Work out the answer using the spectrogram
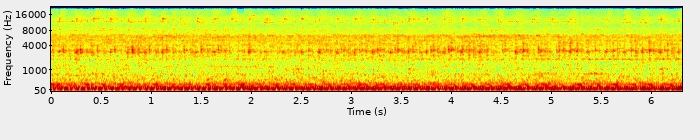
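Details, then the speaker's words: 2001 Jeep Grand Cherokee WJ 4.7L PowerTech V8 at cold idle: a deep, dull low-end knock under the rumble, only when cold, gone within the first 2 minutes of running. Rod knock suspected. "Got some low end knock, but it only happens when it's cold. Within the first 2 minutes of it running, it goes away."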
